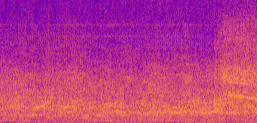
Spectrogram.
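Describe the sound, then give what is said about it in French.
A car drones steadily as it drags a body through sand on a battlefield strewn with the dead and wounded. The engine holds a low, even rumble under a continuous broad hiss, with no clear breaks. “Le corps de Genevois est tiré par la voiture. Il traîne dans le sable.”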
